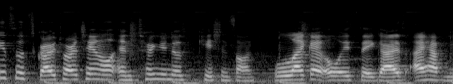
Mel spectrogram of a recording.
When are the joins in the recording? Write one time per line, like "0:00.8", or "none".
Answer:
none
